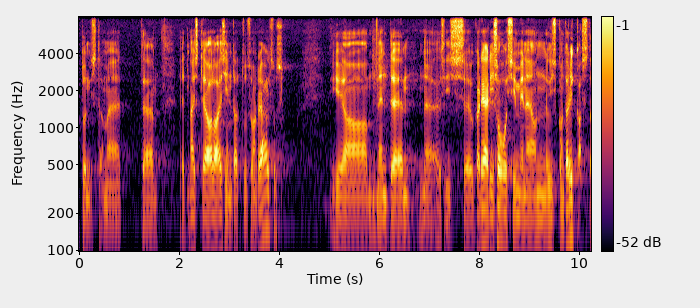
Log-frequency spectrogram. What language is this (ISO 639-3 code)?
est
